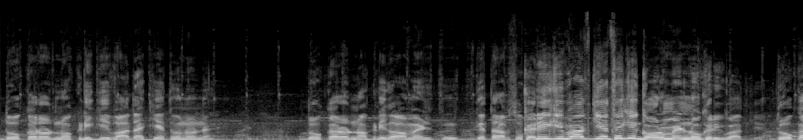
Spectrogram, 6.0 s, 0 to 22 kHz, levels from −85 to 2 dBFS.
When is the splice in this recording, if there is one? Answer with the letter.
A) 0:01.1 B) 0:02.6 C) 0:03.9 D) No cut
C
